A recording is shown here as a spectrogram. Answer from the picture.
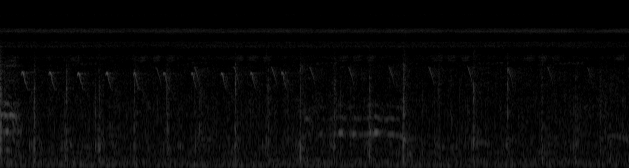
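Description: Birds chirping: a quick run of short chirps that fall in pitch, several a second, with a longer, drawn-out call about three seconds in.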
